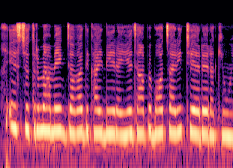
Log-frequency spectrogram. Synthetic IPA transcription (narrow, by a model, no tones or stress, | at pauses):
ɪst͡ʃɪt̪ɾəmẽɦɐmẽeːk̚d͡ʒɐɡad̪ɪkʰaːid̪eːɾɐɦiɦɛd͡ʒɐɦãpɐbɔɦːt̪saːɾit͡ʃeːɦɾẽɾɐkʰiũɦɛ̃ː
